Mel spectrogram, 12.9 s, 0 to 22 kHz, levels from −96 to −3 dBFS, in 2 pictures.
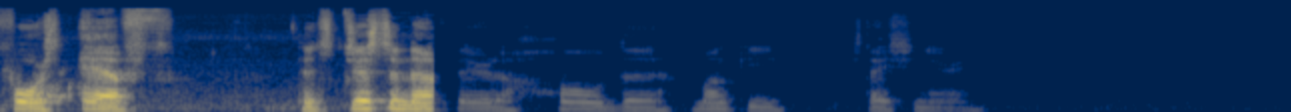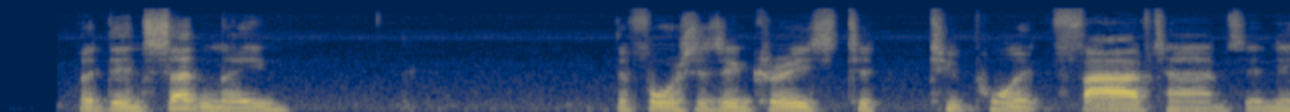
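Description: From 2.16 s to 6.74 s the sound falls by about 30 dB, leaving a faint residue with the centre gone. The likely cause is one channel inverted: a polarity-reversed stereo side cancels the shared content when summed to mono.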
